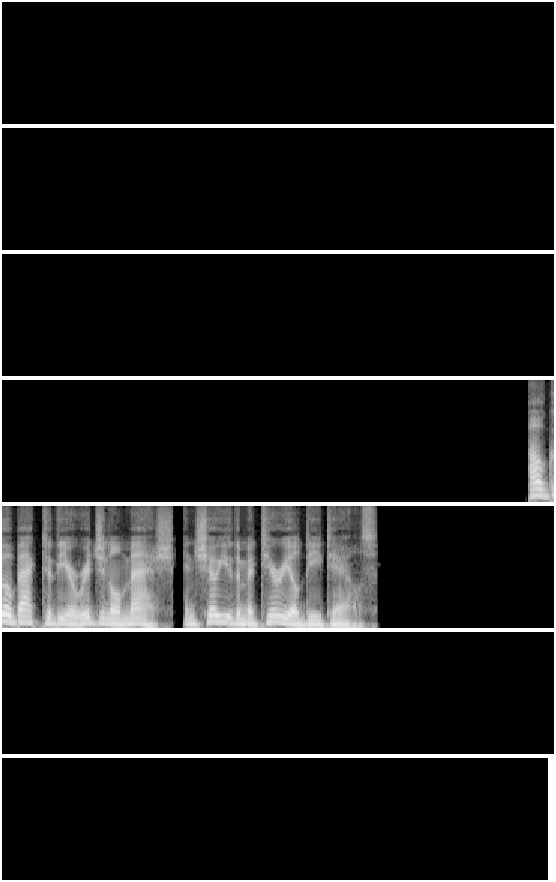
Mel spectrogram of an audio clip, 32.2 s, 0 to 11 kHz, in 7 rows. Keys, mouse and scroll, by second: 2.0-4.0 drag, 6.1 click, 6.8-9.0 drag, 10.3 click, 10.8-11.9 drag, 13.2-15.0 middle drag, 15.3 KP_0, 22.0 click, 22.7 click, 23.3 click, 23.8 x, 25.6 click, 27.2 x, 30.6 click.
